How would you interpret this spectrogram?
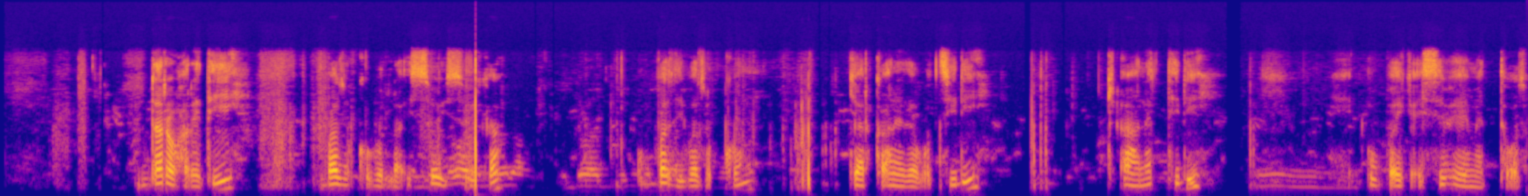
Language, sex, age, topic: Gamo, female, 18-24, agriculture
